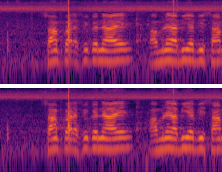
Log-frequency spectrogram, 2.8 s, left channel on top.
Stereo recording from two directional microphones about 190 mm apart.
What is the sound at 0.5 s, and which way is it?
Speech, 25° right (ahead or behind).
